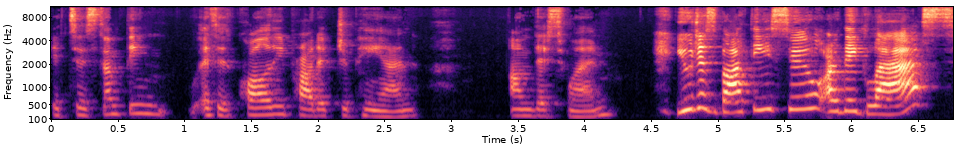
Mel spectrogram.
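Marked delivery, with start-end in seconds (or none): 4.7-6.8 high, very loud, thrilled and excited yelling. Asking Sue about the things she just bought, yelling. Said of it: "I'm yelling at you".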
